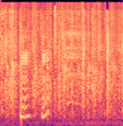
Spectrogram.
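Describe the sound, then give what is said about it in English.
Light scattered applause from an audience at a talk, a loose patter of many claps with a brief voice heard near the start. “Thank you. I see a little bit of applause. So if you want to join in,”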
